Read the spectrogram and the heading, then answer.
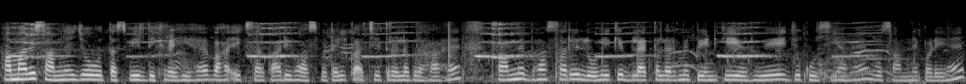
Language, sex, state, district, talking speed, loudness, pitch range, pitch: Hindi, female, Chhattisgarh, Raipur, 210 wpm, -19 LUFS, 200-225 Hz, 205 Hz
